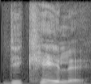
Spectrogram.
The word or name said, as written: throat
